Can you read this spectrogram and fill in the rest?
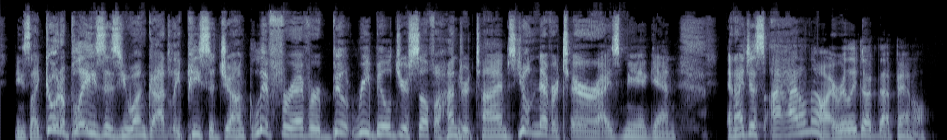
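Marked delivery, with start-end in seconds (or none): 0.4-6.7 put-on angry comic character voice. Describing a comic panel where Hank gets really angry, imitating an angry Hank. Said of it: "he gets really angry".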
